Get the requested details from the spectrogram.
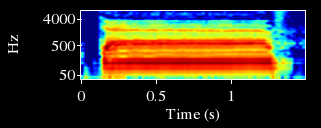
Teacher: কাফ উচ্চারণের ক্ষেত্রে অবশ্যই পাতলা করে উচ্চারণ করতে হবে এবং তিন আলিফ টেনে পড়তে হবে। · কাফের মাখরাজ হলো জিহ্বার গোড়া থেকে একটু আগে বাড়িয়ে তার বরাবর উপরে তালির সঙ্গে লাগিয়ে উচ্চারিত হয়।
